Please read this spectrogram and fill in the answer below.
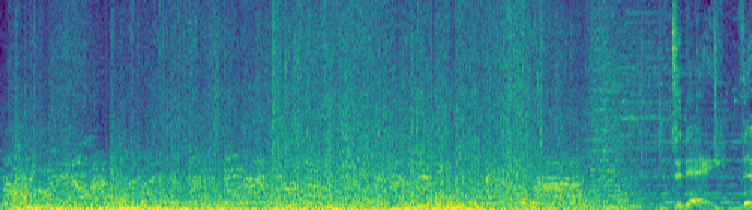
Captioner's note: boat crashing; water splashing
